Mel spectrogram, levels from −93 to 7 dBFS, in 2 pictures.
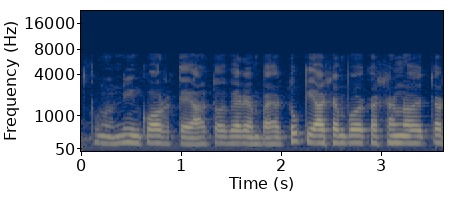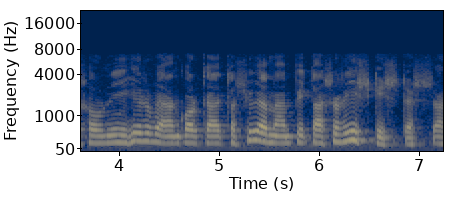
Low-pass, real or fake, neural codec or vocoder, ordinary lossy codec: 7.2 kHz; real; none; MP3, 96 kbps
